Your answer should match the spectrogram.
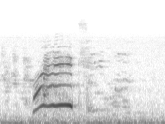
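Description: A single meow-like call, rising at first and then held level for about half a second, about half a second in.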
